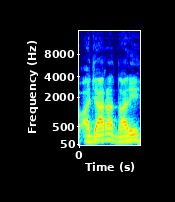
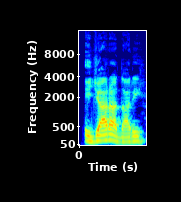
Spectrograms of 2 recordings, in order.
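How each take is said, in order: First: अजारादारी starting with a, a-jaa-raa-daa-ri; common wrong form. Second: इजारादारी starting with i, i-jaa-raa-daa-ri; correct pronunciation. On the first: Teacher setting the wrong form against the right one: अजारादारी as a-jaa-raa-daa-ri. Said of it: "अजारादारी गलत है". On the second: Teacher setting the right form against the wrong one: इजारादारी as i-jaa-raa-daa-ri. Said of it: "इजारादारी दुरुस्त है". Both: Shown as a demonstration.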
